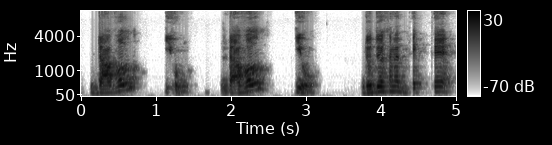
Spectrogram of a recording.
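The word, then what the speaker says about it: W: আচ্ছা, এরপরে আমরা পড়েছি ডাব্লিউ বা ডব্লিউ। এটা ডাব্লিউ না, ডব্লিউ না, এটা হচ্ছে ডাবল ইউ। Double you. যদিও এখানে দেখতে ডাবল ভির মতন দেখা যায়, কিন্তু এটা হবে হচ্ছে ডাবল ইউ।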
